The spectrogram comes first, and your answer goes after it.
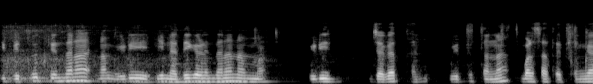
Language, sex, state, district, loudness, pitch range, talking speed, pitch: Kannada, male, Karnataka, Belgaum, -19 LUFS, 125-145 Hz, 140 wpm, 140 Hz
